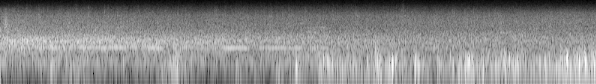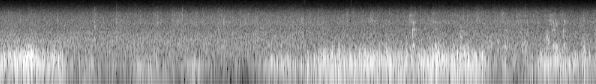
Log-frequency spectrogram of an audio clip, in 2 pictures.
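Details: Gusting wind and a low engine-like rumble, with no animal calls heard.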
